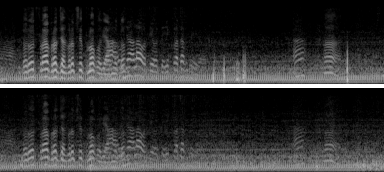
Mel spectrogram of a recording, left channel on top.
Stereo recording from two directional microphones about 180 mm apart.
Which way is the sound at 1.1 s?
30° left (ahead or behind).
